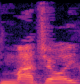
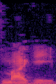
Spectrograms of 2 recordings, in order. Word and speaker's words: Magi: cuz I remember when when I was hearing people call it Maggie I used to get really pissed I was like, "No, it's magi." You say it like magi. And then I watched the anime and it is it is Maggie because it doesn't mean the same thing.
